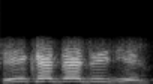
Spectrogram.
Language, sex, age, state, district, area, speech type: Hindi, female, 60+, Uttar Pradesh, Jaunpur, rural, conversation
